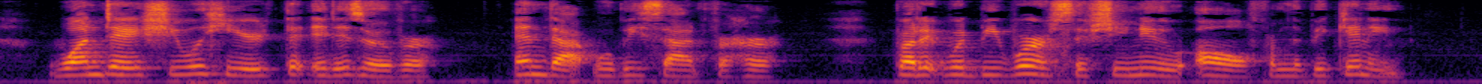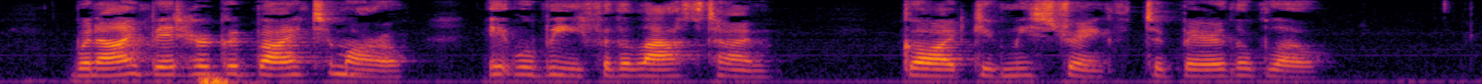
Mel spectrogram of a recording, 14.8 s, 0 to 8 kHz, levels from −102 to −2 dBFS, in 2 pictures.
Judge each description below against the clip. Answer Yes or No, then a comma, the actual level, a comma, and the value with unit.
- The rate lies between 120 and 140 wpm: No, average, 200 wpm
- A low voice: No, high, 210 Hz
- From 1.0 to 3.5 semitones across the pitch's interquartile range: Yes, average, 2.8 semitones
